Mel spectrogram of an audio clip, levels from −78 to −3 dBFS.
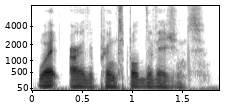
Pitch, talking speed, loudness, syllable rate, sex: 85 Hz, 160 wpm, -20 LUFS, 6.4 syllables/s, male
